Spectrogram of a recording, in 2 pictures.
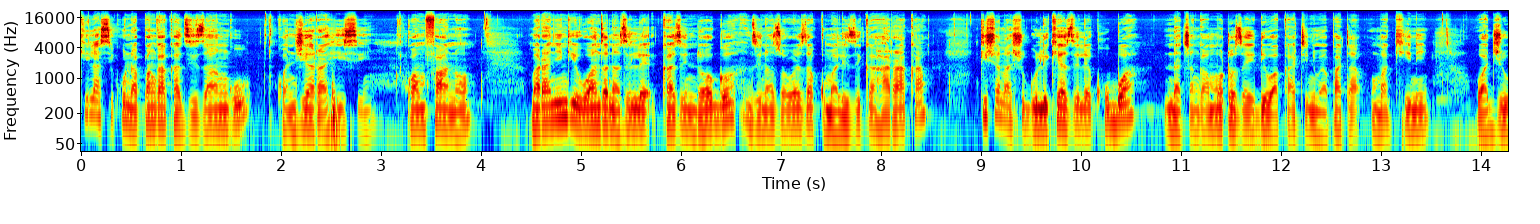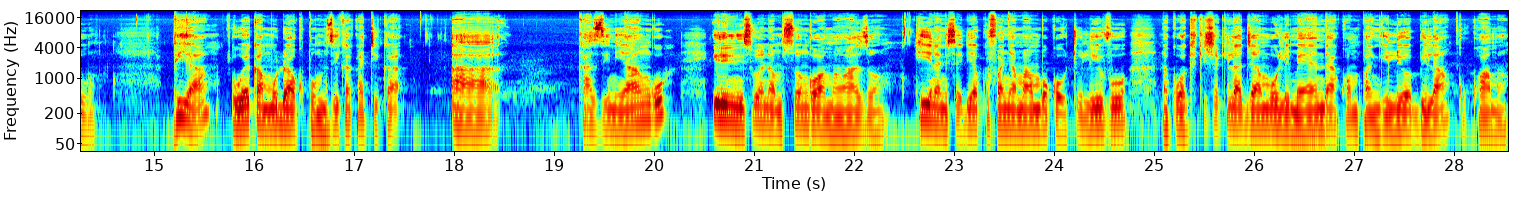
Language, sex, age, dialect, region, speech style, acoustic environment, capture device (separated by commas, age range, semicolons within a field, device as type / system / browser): Swahili, male, 18-24, Kenya - Mombasa, Kenya, excited; focused, silence, mobile / Linux / Chrome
